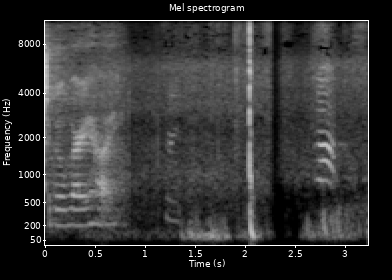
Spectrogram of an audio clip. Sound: wind blowing; ball kicking sound

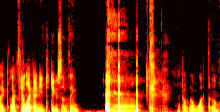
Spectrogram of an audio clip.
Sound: laughs

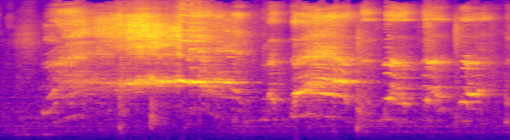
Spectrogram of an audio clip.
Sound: screaming

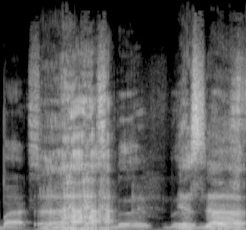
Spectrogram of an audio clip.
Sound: laughing

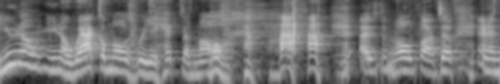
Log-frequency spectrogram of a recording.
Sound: laughs

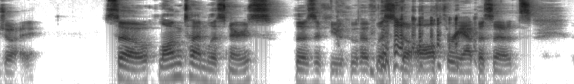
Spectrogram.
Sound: laughs

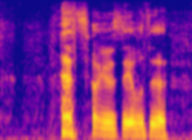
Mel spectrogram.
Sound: giggling

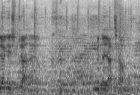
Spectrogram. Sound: nice laughter

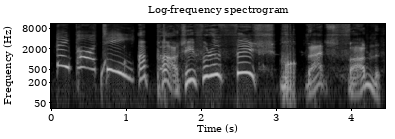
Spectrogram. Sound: snorting

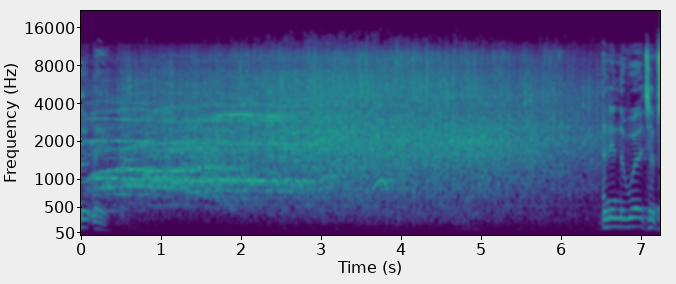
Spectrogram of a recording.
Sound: cheers and applause

